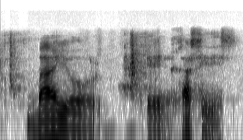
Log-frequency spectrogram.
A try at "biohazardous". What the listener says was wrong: You're dropping the S's at the end of the word. So I didn't hear hazardous and crime scenes with the S.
